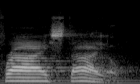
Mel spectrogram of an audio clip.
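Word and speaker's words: Frii Style: of the Narrative Podcast is a business called Fry Style. And Fry Style isn't spelled for branding purposes. It's not spelled F-R-Y. It's spelled F-R-I-I, style.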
